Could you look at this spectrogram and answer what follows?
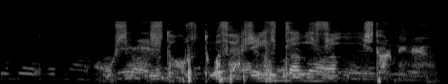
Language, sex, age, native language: Icelandic, male, 14, Icelandic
